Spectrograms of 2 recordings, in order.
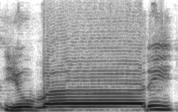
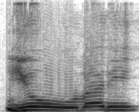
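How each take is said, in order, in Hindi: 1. दूसरा अक्षर खींचा जाता है, तीसरा छोटा है। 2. दूसरा अक्षर छोटा है, तीसरा खींचा जाता है। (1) "ये भी गलत, यहां पर रा नहीं खींचा" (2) "गलत, वाव नहीं खींचा"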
